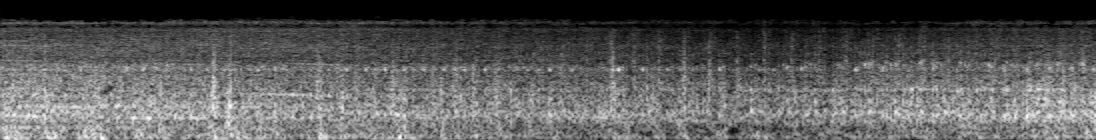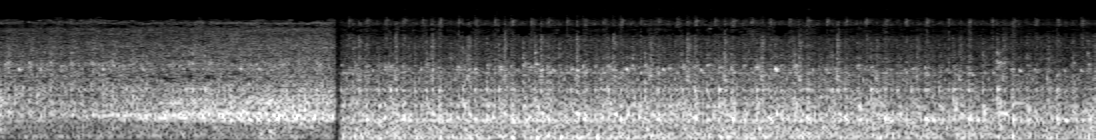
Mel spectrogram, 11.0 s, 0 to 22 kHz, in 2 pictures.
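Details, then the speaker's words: 1971 Peterbilt 352 diesel idling after water and debris were cleaned from the filter-to-injection-pump line: a rough, stumbling beat of about three pulses a second, a miss with a lazy throttle; owner suspects the injection pump. "It runs, it's got a miss. I think there's something going on with the pump. The throttle is really lazy."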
